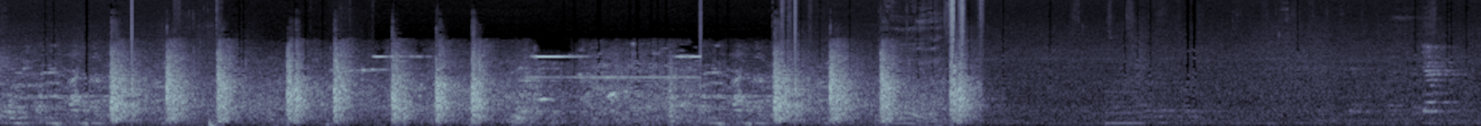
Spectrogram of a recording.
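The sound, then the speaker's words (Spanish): In video footage, a rapid series of about a dozen sharp gunshots rings out over roughly nine seconds, loud and evenly spaced, as people flee, then stops abruptly, leaving quieter background noise and faint voices. “Mínimo cinco balazos”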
